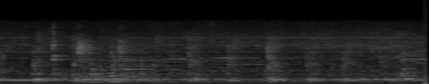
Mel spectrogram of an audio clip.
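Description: A film soundtrack playing from a television, picked up in the room: a steady low hum with a handful of irregular clicks and knocks.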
